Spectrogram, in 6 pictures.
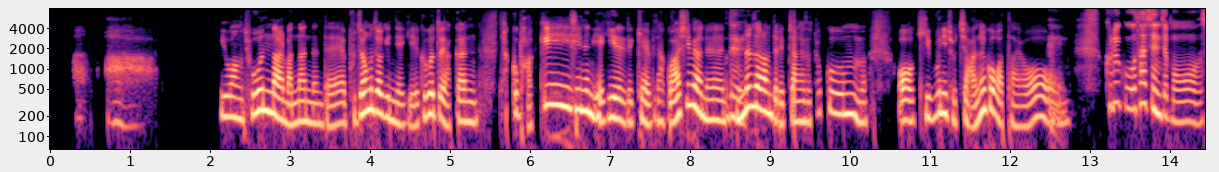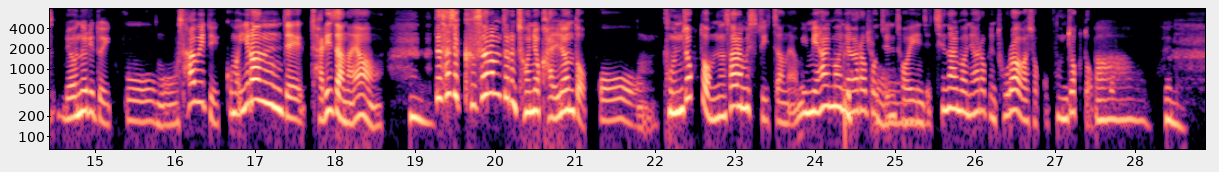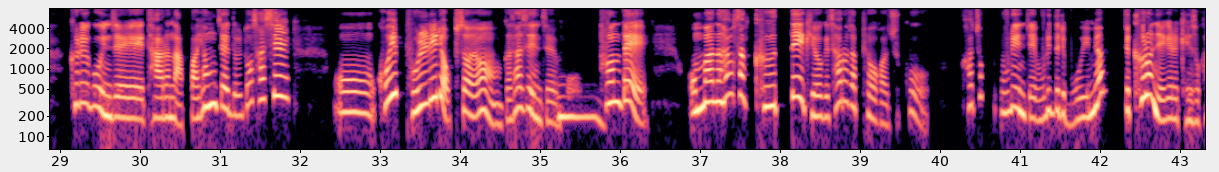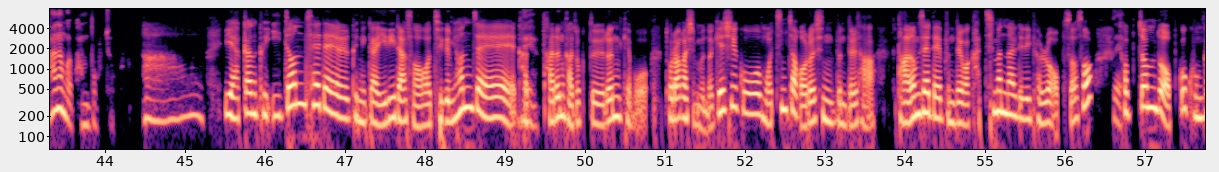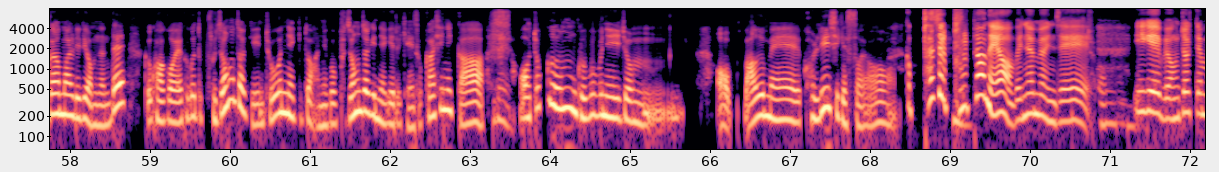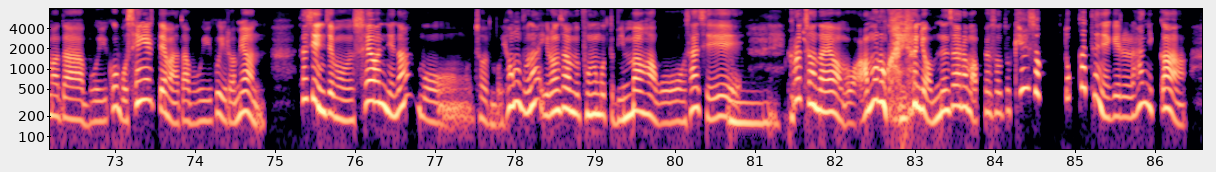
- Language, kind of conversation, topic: Korean, advice, 대화 방식을 바꿔 가족 간 갈등을 줄일 수 있을까요?
- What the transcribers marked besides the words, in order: gasp; tapping; teeth sucking; laughing while speaking: "관련이"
